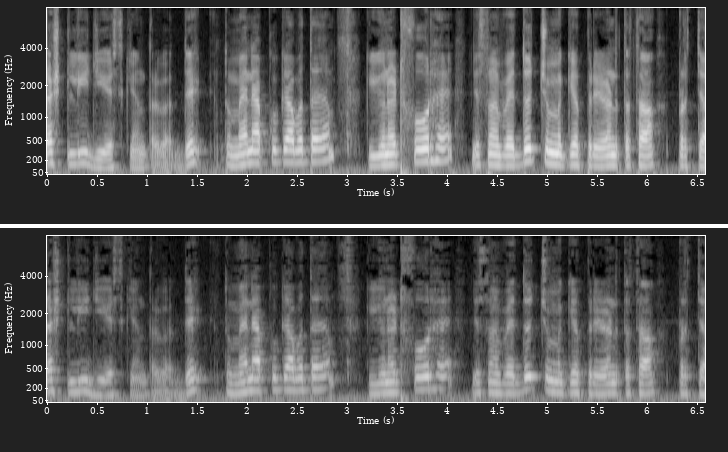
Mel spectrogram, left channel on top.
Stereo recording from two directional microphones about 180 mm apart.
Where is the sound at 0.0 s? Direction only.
55° left (ahead or behind).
